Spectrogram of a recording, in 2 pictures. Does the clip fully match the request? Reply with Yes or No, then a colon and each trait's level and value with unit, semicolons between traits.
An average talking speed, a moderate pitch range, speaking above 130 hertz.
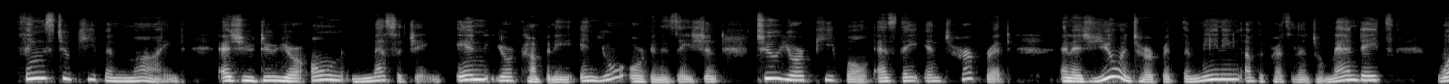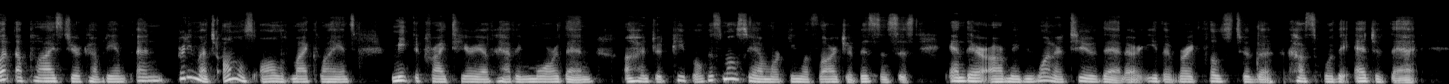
No: average, 170 wpm; wide, 6.2 semitones; medium, 140 Hz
